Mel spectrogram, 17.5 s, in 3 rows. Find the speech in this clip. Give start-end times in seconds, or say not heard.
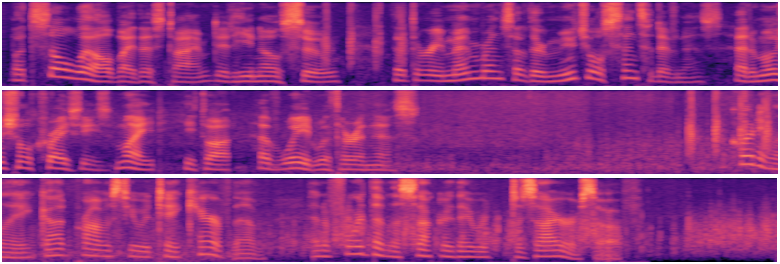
0.1-9.0, 11.2-16.5.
